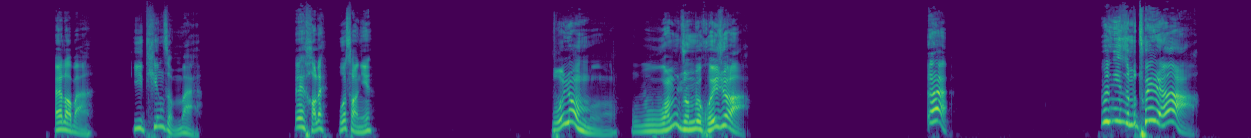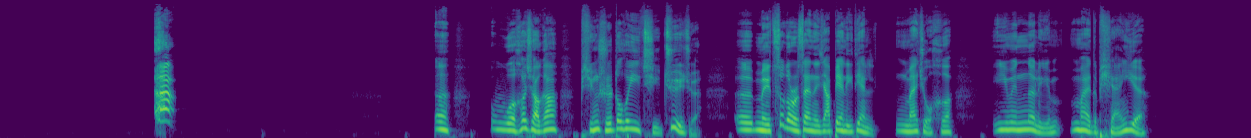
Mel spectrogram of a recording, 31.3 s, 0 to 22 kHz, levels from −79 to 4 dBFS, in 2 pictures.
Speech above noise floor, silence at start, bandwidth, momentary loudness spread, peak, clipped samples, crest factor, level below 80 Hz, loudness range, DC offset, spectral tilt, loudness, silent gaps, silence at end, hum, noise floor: over 72 dB; 0.7 s; 19.5 kHz; 15 LU; -2 dBFS; under 0.1%; 20 dB; -40 dBFS; 6 LU; under 0.1%; -4.5 dB/octave; -18 LUFS; none; 1.35 s; none; under -90 dBFS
